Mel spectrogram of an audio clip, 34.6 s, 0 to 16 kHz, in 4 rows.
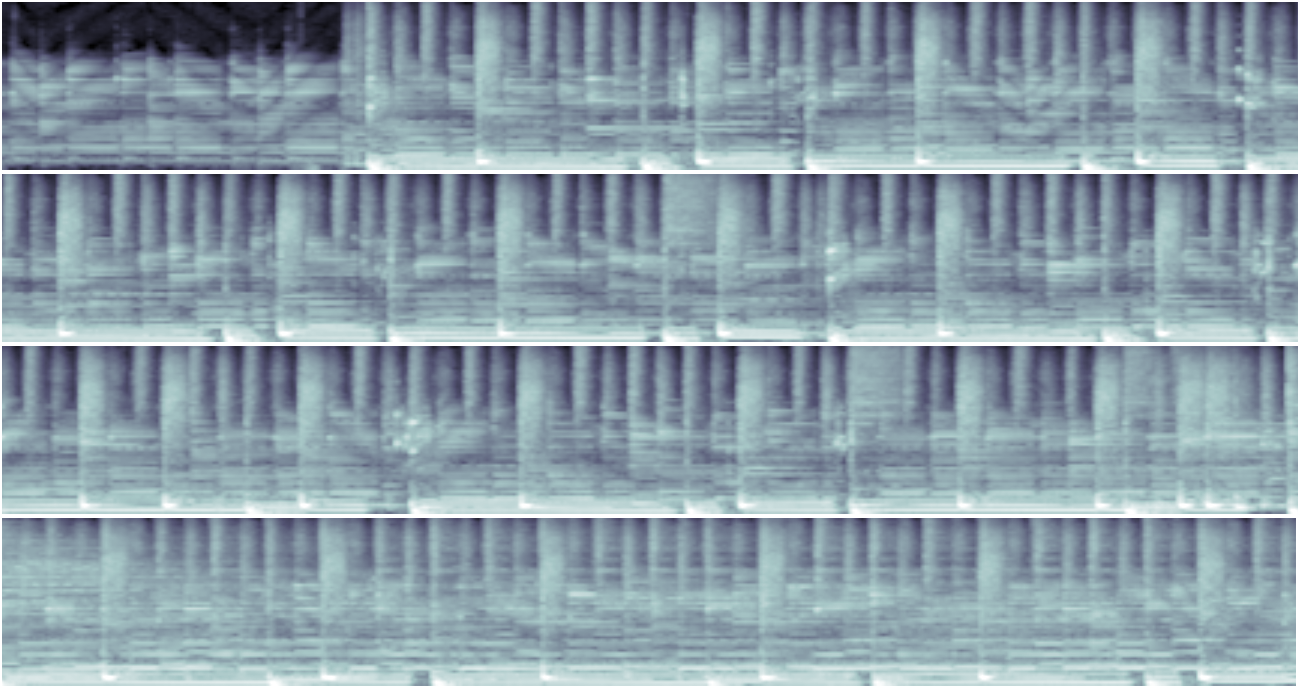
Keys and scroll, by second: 8.8 ctrl+z, 11.4 ctrl+z, 11.7 ctrl+z, 14.1 ctrl+z, 14.3 ctrl+z, 26.9 ctrl+z, 31.6-34.4 typing.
